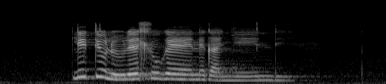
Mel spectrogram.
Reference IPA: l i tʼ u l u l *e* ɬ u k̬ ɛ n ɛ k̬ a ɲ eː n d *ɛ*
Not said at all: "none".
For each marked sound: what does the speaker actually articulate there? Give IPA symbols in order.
e, i

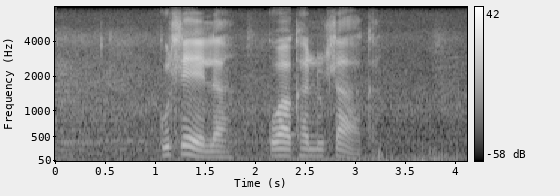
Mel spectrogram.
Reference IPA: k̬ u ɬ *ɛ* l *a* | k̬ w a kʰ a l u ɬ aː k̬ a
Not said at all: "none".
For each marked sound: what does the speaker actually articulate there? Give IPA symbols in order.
ɛ, a

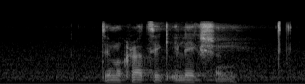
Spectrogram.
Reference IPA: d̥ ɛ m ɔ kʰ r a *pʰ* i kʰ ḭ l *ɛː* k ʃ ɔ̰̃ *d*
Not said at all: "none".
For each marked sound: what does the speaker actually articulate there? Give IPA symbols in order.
tʰ, ɛ, n

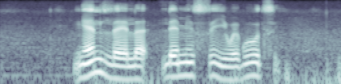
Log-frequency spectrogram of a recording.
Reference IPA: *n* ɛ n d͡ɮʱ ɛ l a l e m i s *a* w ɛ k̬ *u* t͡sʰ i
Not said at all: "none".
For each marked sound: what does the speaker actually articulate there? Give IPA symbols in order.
ŋ, i, uː

